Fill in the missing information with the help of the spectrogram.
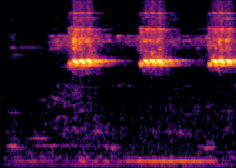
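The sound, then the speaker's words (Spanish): Crickets chirp in three shrill, regular bursts about half a second apart, clear against a faint low hum, with no voices. “Pregúntenme, solsticio del invierno, grillos”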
